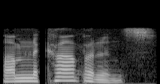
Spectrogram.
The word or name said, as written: omnicompetence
